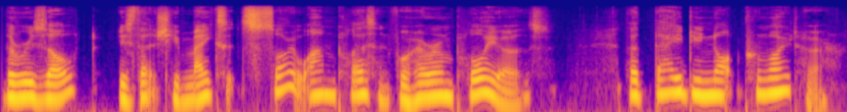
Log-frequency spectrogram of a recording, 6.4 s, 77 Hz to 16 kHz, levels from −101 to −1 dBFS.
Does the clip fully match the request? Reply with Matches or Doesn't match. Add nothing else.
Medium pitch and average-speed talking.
Matches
